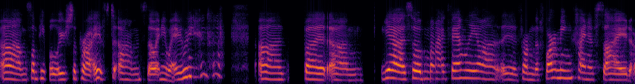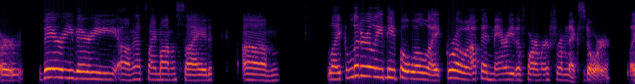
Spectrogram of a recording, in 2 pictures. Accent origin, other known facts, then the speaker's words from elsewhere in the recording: South Africa; born there; moved away; I was originally born in South Africa. I am a South African. And yeah, in South Africa, things are very different than here, obviously. My family was sort of multicultural.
